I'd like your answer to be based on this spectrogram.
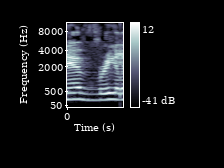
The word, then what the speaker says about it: every: Every, porque o E do meio dessa palavra não é pronunciada, every line.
